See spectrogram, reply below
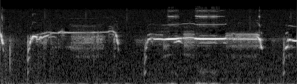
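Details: Family conflict among bald eagles at a Big Bear nest on a live cam: two long, piercing, steady whistled squeals, each about a second, separated by a short pause, clear and close.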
